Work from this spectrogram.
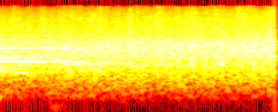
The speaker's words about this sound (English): And uh, could we please have one more round of applause for all our guests tonight?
